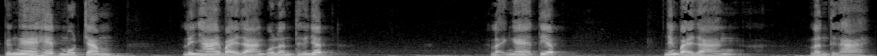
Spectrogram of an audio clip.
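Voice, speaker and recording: A man's voice: a little high, fairly bright tone. A man, a Buddhist monk, giving a dharma talk to lay followers, posing rhetorical questions and answering them himself in an earnest, repetitive, instructive way.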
